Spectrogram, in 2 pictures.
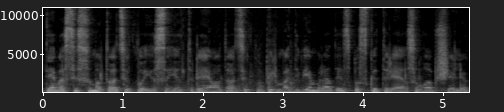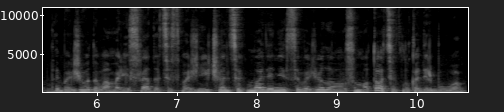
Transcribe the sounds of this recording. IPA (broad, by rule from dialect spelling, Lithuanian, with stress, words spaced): ˈtʲeːʋɐs ˈtɐɪ sʊ mɐˈtoːt͡sʲɪklˠʊ jɪˈsɐɪ tʊˈrʲeːjoː mɐˈtoːt͡sʲɪklˠʊ ˈpʲɪrmɐ ˈdʲʋʲiɛm ˈrɑːtɐɪs pɐsˈkʊɪ tʊˈrʲeːjoː sʊ lˠoːpʲʃʲɛˈlʲʊ ˈtɐɪ ʋɐˈʒʲuɔdɐʋoːm ɐr ɪ ˈsʲʋʲæːdɐsʊs bɐʒʲˈnʲiːt͡ʃʲoːn sʲɛkˈmɑːdʲɛnʲɛɪs ˈtɐɪ ʋɐˈʒʲuɔdɐʋoːm sʊ moːˈtoːt͡sʲɪklˠʊ ˈkɐt ɪr ˈbuːʋoː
